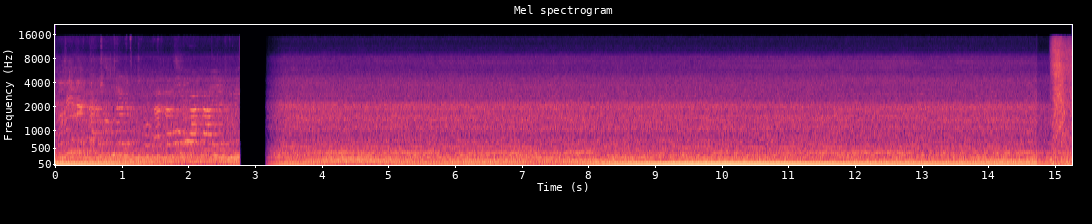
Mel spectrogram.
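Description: A steady low mechanical hum, like a running engine, with people's voices over it for the first two or three seconds. The sound drops out completely for a moment about three seconds in, then the hum carries on alone.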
